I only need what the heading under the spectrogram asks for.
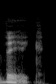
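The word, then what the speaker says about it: Bheag: Further, it was rumored that there was a chance of them getting for goal Farquhar McRae, Little Farquhar, or Farquhar Vake, Bheg, pronounced Vake, as he was euphoniously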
